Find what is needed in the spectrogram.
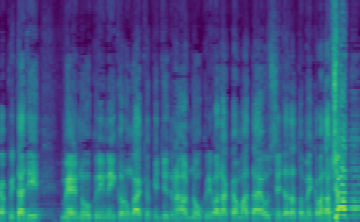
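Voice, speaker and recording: Against noticeable background noise, a man talks at a moderate pace in an animated tone. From Rajasthan, India (Bhilwara). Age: 50s. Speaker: businessman, motivational speaker. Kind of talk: motivational speech.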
